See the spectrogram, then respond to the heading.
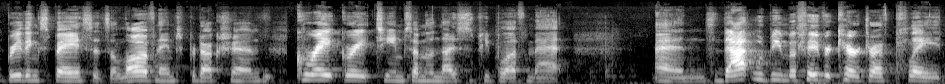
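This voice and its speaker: A woman with a bright, crisp-edged voice at an average pitch answers as an interview guest. She talks casually and effusively, leaning on her words with animated emphasis. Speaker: interview guest, audio drama creator and showrunner. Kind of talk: casual, enthusiastic interview talk.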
